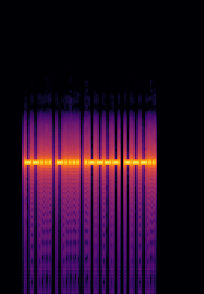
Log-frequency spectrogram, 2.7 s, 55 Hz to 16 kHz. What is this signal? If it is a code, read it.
Morse code, heard as a keyed tone, about 44 wpm, 700 Hz. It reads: 7618
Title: Numbers - 4-Digit 45wpm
